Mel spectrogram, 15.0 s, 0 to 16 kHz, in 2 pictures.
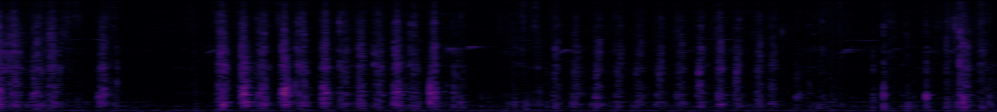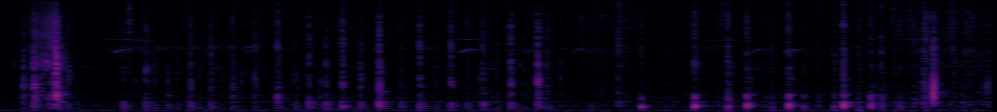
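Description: A Crayola 120-crayon cardboard box, hollow and full of wax crayons, is held close in both hands while fingertips tap and scratch its printed cardboard surface and the box is handled and shaken. Dense, quiet, dry taps and scratchy crinkles come in uneven bursts, with a few louder knocks standing out. A steady low hum sits underneath.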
